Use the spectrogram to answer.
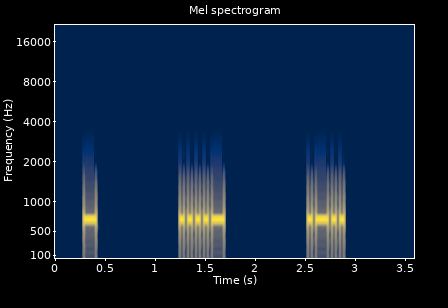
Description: Morse code, heard as a keyed tone, about 30 wpm, spaced as for 9 wpm, 700 Hz. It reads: T4L
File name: course / 30:10wpm / 087 Lesson 15e - Number 5 - Three Characters 30wpm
